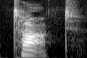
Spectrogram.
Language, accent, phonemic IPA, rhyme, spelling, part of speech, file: English, US, /tɔkt/, -ɔːkt, talked, verb, En-us-talked.ogg
- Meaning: simple past and past participle of talk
